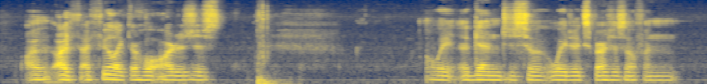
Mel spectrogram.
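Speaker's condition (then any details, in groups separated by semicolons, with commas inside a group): No condition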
